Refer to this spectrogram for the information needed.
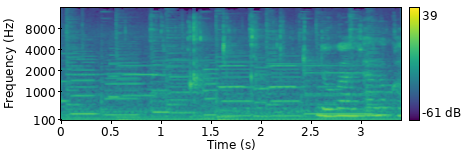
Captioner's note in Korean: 와그쟉 와그쟉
